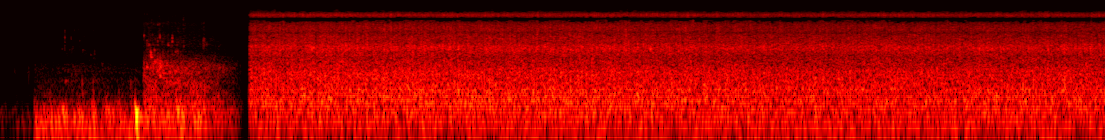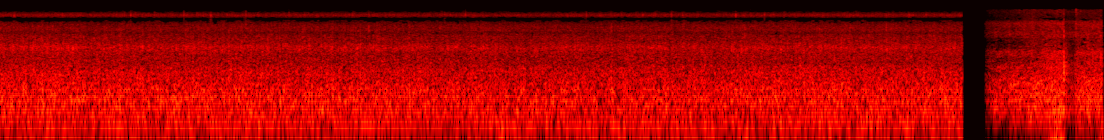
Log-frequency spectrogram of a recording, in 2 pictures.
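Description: A steady rush of water from floodwater pouring down a flooded street in heavy rain, starting abruptly a couple of seconds in and cutting off just before the end. Before it, a quieter stretch with one sharp knock.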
